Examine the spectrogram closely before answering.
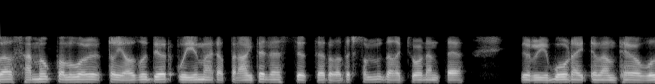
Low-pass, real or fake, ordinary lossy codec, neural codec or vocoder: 3.6 kHz; fake; none; codec, 16 kHz, 0.5 kbps, FunCodec, trained on LibriTTS, 25 frames a second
